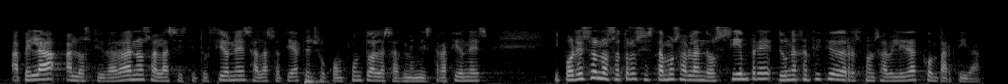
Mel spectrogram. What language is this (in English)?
Spanish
